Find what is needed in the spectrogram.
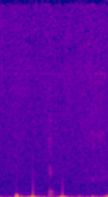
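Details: Diminished first heart sound: a few low, dull heart thumps over about a second, with the first heart sound barely audible.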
